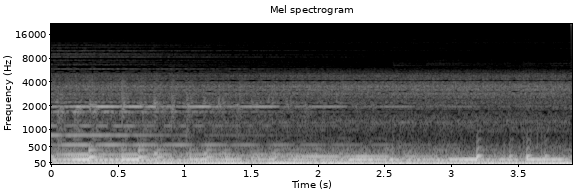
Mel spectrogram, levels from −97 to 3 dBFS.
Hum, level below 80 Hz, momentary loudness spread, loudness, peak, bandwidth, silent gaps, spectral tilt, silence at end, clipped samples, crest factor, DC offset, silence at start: none; -20 dBFS; 6 LU; -25 LUFS; -8 dBFS; 4.7 kHz; none; -9 dB/octave; 0 s; under 0.1%; 10 dB; under 0.1%; 0 s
